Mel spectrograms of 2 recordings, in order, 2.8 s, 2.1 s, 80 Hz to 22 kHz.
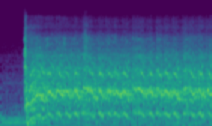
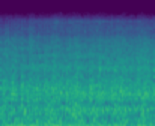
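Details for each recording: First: John Deere 6068T PowerTech diesel, stored four or five years: steady starter churning about four seconds with no firing; air in the fuel system suspected. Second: Auction-bought John Deere diesel engine, gravity-fed from a funnel: deep, steady diesel rumble idling smoothly after air in the fuel cleared; remaining issues are air pockets and the makeshift fuel setup.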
